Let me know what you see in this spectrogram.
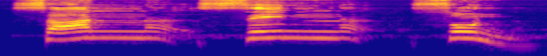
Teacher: زبان کی نوک جب ثنایا علیہ کے سرے سے ٹکر کھاتی ہے تو اس سے یہ تین حروف جو ہے ادا ہوتے ہیں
